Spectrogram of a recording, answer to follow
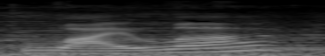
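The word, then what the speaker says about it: Laila: And the one that I always like to smell is called Llaya. It's spelled L A I L A.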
